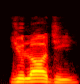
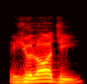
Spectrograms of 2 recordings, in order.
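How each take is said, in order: Both takes have the same delivery.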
